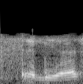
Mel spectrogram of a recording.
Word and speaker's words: إلياس: النطق صحيح فيه، النطق صحيح فيه إلياس بفتح الهمزة، همزة تواصل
